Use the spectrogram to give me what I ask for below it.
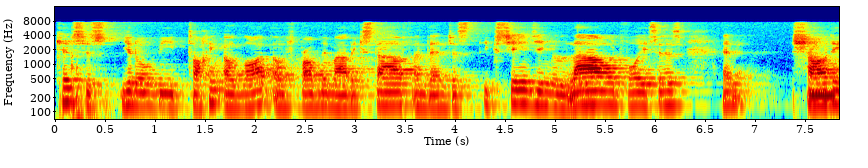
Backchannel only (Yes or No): Yes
